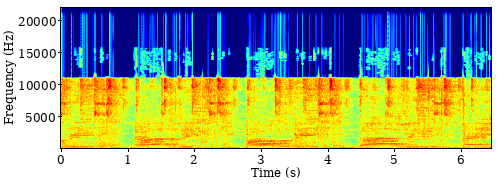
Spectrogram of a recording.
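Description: A live rock band plays with a woman singing loudly in phrases over drums, electric guitar and a shaken tambourine.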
